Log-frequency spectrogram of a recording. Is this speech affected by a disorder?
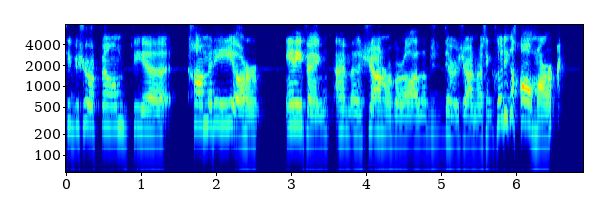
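Yes: Down syndrome; developmental disability.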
